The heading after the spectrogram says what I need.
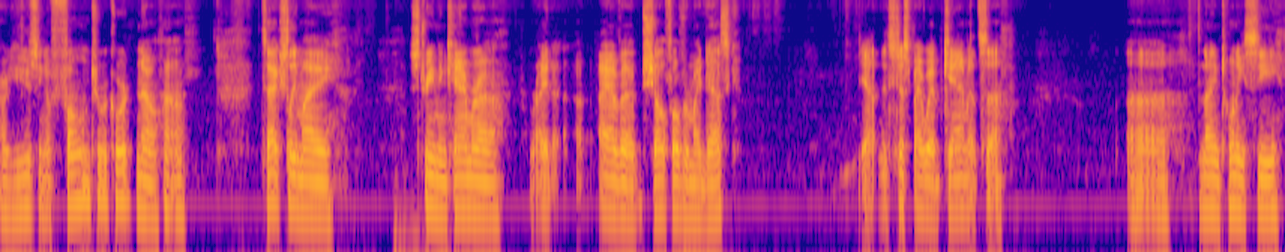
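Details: Adult man who stuttered as a child and still stutters, mainly as stammering pauses mid-sentence, worse under stress; says commercials in his earbud were making him stutter more than usual at this point; finding: stuttering.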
